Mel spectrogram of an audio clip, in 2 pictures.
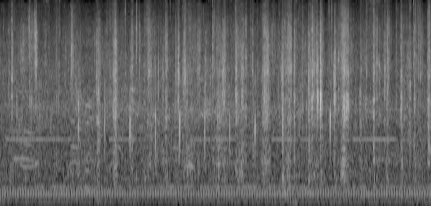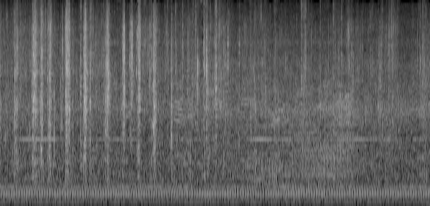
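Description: Footsteps of a marching band walking on pavement, a dense run of irregular shoe clicks that is loudest around the middle, with voices talking and a steady low hum underneath.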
